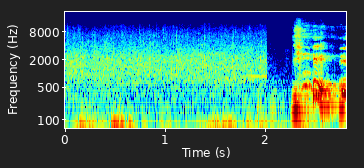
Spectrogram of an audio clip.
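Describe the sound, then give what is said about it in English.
A steady wash of crowd applause sound effect plays for about two seconds, cuts off abruptly, and then a man starts talking. “So, everybody, give us a round of applause.”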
